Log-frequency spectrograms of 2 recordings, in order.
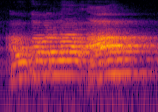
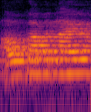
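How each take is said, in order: First: Slow drawn-out demo. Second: Said in the usual way. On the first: Shown as a demonstration. Teacher to pupils, slowly stretching आव.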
